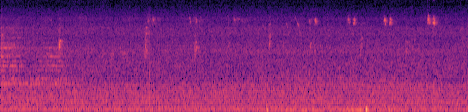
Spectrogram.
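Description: Small birds chirping: short, high calls, often in quick pairs, repeating every half second or so over a steady outdoor hiss. A few dull low thumps fall about five and seven seconds in.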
